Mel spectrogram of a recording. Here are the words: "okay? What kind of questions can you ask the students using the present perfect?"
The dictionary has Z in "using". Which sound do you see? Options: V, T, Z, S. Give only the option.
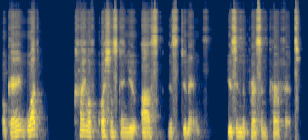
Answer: S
